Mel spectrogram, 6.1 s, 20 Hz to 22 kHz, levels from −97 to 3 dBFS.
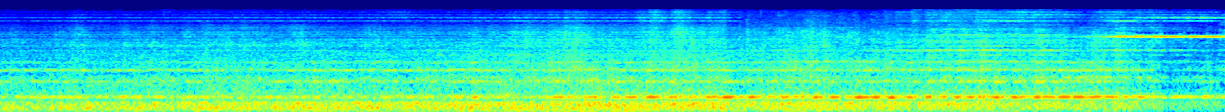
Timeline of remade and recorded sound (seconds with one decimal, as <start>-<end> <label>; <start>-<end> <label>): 0.0-3.7 remade; 3.7-6.1 recorded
